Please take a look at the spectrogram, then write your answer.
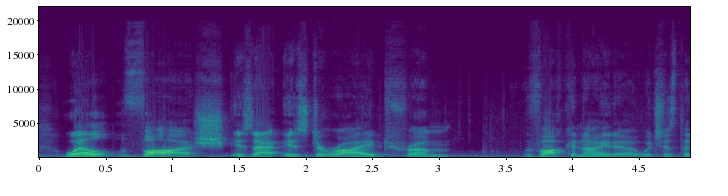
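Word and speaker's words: Wacheneide: Valkanida. Like German.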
